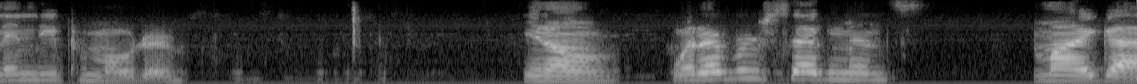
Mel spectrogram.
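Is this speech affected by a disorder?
Yes: cerebral palsy; wheelchair bound.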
